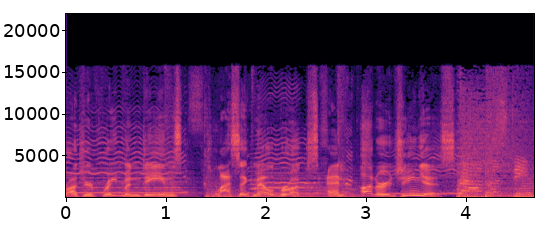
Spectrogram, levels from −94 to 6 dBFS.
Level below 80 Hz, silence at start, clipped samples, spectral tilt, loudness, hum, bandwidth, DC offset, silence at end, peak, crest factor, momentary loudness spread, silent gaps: -38 dBFS; 0 s; under 0.1%; -3.5 dB/octave; -23 LUFS; none; 16 kHz; under 0.1%; 0 s; -10 dBFS; 14 dB; 4 LU; none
